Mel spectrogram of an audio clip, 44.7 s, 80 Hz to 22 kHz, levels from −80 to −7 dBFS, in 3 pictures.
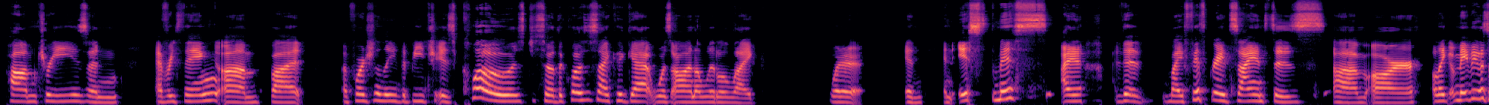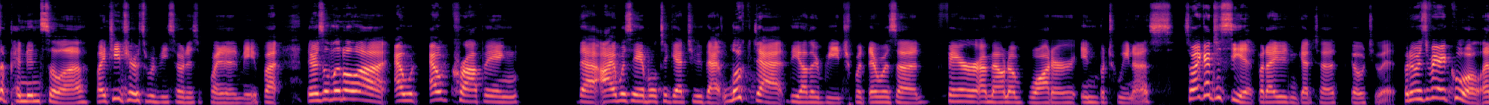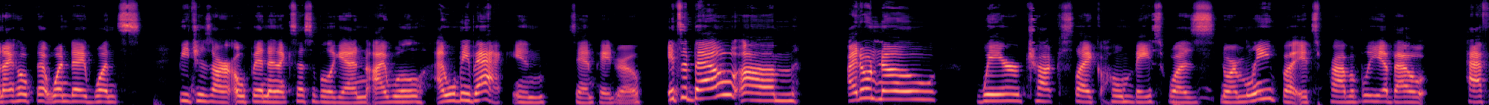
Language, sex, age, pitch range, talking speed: English, female, 10-29, 195-250 Hz, 185 wpm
